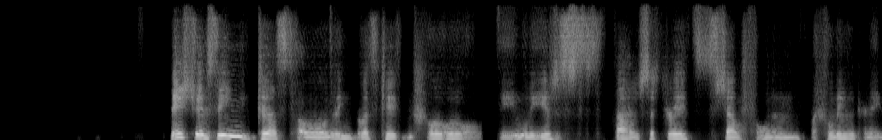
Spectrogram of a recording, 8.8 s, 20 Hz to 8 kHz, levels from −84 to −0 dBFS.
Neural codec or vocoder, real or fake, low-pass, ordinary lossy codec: codec, 16 kHz, 0.5 kbps, FreqCodec, smaller model; fake; none; none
